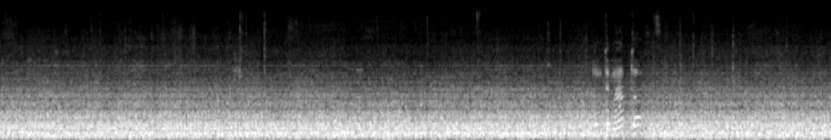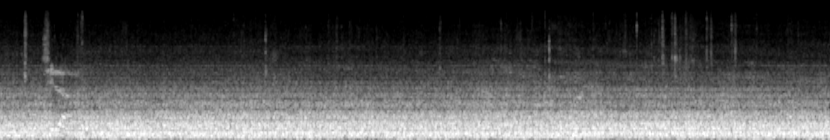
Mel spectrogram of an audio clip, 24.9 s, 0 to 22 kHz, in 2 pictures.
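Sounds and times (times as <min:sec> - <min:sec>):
airliner cabin drone: 0:00.0 - 0:24.9.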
